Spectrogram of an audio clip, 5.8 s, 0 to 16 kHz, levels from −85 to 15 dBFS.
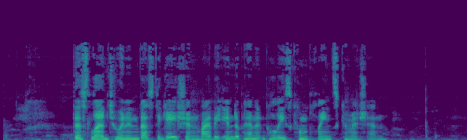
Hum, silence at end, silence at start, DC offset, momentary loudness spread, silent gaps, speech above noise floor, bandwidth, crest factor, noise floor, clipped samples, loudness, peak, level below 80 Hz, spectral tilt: none; 1 s; 0.45 s; under 0.1%; 11 LU; none; 34 dB; 11.5 kHz; 20 dB; -58 dBFS; under 0.1%; -23 LUFS; -6 dBFS; -56 dBFS; -5 dB/octave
